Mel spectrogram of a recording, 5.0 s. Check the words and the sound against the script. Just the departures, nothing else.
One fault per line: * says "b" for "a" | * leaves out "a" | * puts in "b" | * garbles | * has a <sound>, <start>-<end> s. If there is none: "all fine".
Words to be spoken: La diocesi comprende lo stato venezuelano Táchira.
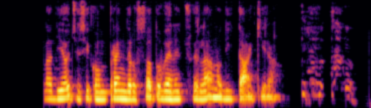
* puts in "di"
* has a cough, 4.0-4.8 s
